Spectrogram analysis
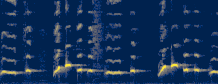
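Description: A cockatiel whistles a clear, tuneful phrase that swoops upward and then levels off in steady notes.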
